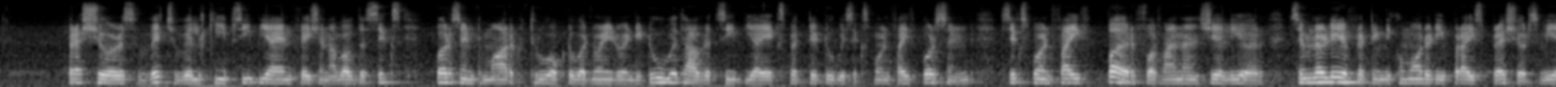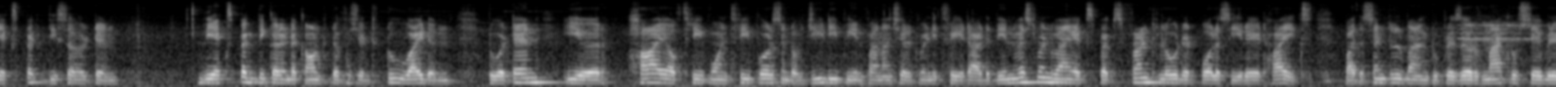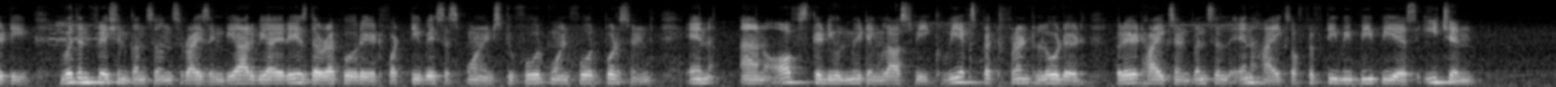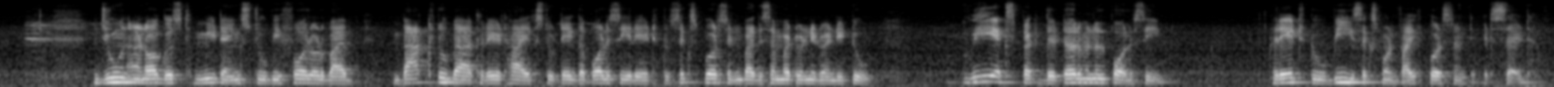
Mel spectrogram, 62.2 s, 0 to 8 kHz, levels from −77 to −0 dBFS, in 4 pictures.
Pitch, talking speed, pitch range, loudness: 135 Hz, 150 wpm, 130-145 Hz, -21 LUFS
